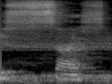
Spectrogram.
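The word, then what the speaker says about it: Hisense: C'est de mon père, c'est une essence. Essence, ça va être comme ça. Ça s'écrit H-I-S-E-N-S-E. Essence. Voilà. Ça s'écrit comme ça.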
